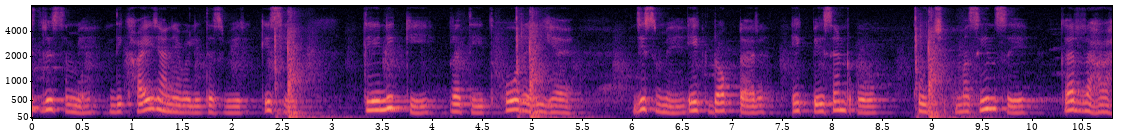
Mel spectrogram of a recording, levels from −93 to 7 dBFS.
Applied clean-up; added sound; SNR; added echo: none; Slam / Wood; 12 dB; none.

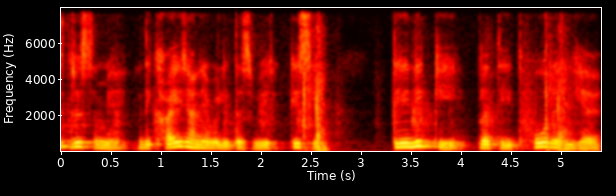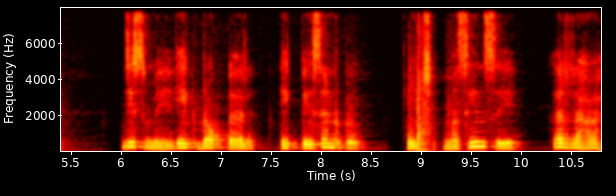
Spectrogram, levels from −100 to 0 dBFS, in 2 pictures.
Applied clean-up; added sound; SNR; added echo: neural mask model RNNoise.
